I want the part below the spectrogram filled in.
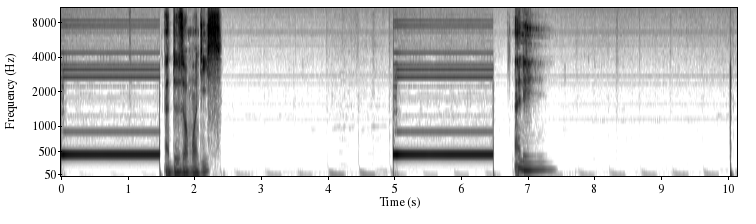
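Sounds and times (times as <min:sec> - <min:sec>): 
telephone line tones while calling someone back: 0:00.0 - 0:01.6, 0:05.0 - 0:06.5
speech: 0:02.1 - 0:02.5.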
